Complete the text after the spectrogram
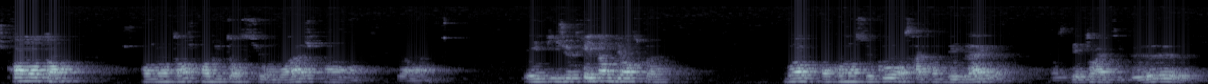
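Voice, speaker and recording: With audible room echo, a man at a fairly high pitch speaks with fairly even intonation, big swings in loudness and long, frequent pauses. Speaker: gym instructor for seniors. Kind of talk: conference talk. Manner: halting, with many repetitions and fillers.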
